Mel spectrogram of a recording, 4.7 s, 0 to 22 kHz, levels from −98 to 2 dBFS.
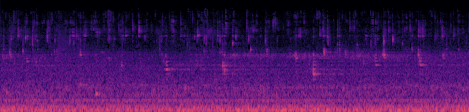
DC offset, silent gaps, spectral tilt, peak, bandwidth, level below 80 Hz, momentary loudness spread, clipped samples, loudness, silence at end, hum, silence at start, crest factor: under 0.1%; none; -5 dB/octave; -30 dBFS; 16 kHz; -46 dBFS; 3 LU; under 0.1%; -47 LUFS; 0 s; none; 0 s; 14 dB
